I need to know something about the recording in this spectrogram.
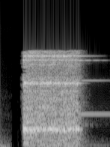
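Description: signal or alarm, bells ringing

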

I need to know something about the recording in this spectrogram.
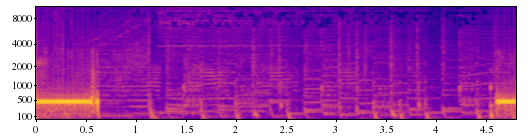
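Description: signal or alarm, phone number being dialed

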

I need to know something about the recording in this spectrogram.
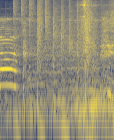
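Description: animal, cat meowing

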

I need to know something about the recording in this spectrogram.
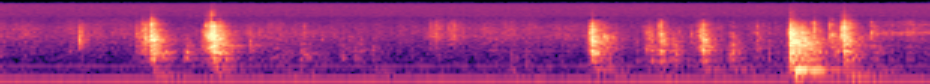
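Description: household object, door opening and closing

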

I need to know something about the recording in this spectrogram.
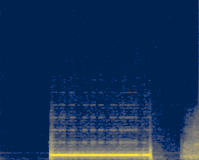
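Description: signal or alarm, telephone ringing tone

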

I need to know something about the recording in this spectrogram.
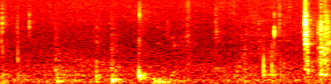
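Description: food or drink, drinking sparkling water

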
